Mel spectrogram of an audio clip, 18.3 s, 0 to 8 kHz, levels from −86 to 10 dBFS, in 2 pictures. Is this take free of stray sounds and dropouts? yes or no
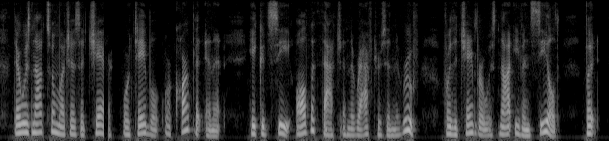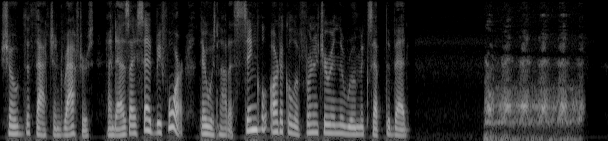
no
